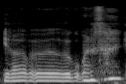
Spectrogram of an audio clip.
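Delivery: usual speaking voice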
